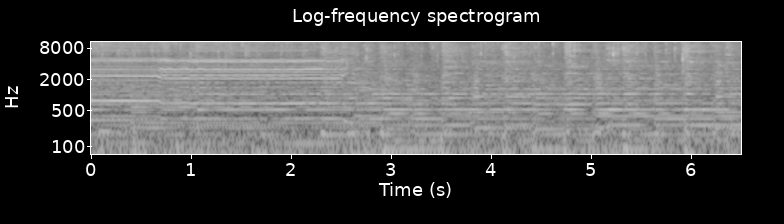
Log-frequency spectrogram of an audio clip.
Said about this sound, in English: But I love the sound of the rain. It was coming down harder a bit ago.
